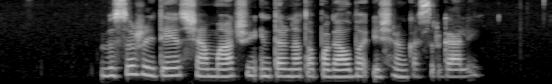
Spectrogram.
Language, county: Lithuanian, Kaunas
